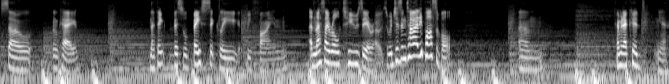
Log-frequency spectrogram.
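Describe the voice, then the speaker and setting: A man's voice: a little high, lively intonation, slow pace, pauses often, bright, forceful tone, soft background music. A man game streamer giving casual commentary, thinking aloud as he plays.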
